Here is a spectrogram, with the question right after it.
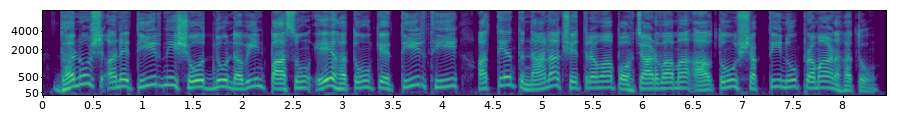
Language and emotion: Gujarati, neutral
